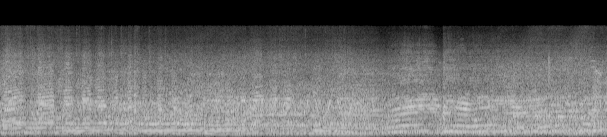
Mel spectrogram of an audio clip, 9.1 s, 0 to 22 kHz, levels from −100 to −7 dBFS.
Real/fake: real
